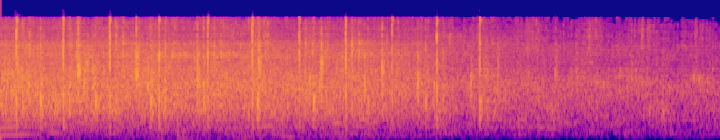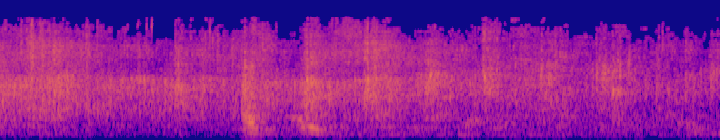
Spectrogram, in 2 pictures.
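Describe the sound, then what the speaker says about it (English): At a conference in Pakistan, an audience claps for Malala Yousafzai receiving an honorary shield. The applause is loud at first, then thins to scattered claps, and people can be heard talking as it dies down. "A big round of applause, everyone."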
